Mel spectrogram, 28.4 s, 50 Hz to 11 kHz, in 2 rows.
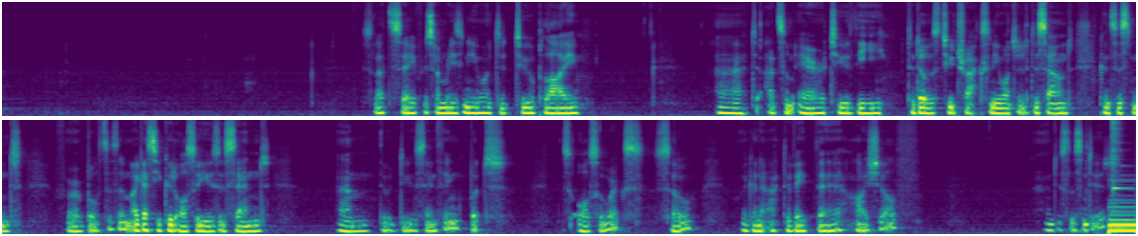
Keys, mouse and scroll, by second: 0.7 click, 4.3 click, 4.7 click, 5.6-7.3 drag, 10.5-11.6 drag, 25.4 click, 27.8 space.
